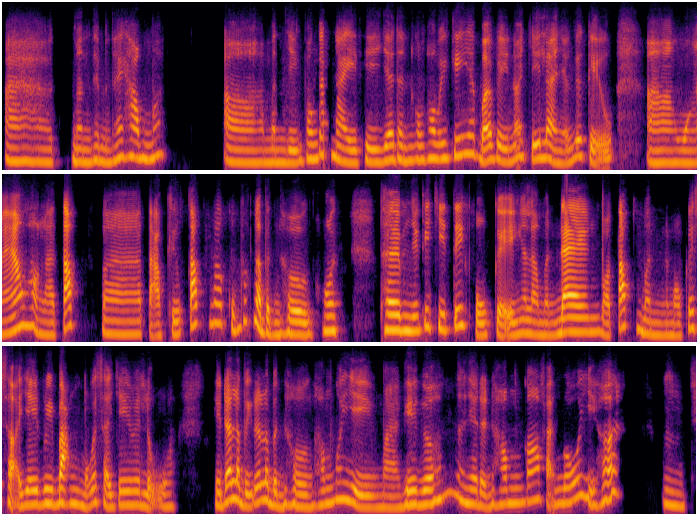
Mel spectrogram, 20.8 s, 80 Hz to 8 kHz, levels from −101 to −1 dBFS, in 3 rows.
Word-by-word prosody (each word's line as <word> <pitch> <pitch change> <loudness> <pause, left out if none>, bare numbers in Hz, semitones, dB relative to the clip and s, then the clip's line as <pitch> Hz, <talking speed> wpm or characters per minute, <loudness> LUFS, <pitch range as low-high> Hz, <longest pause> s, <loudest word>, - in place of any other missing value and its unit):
À, 190 -3 -4 0.3
mình 180 -2 -3
thì 200 - -3
mình 180 -2 -4
thấy 225 +6 -3
hông 230 -3 0
á. 260 - -5 0.6
Ờ, 175 -1 -3
mình 175 0 -4
diện 170 +1 -2
phong 220 0 0
cách 275 0 -4
này 180 -7 -1
thì 180 -2 0
gia 205 +2 +2
đình 200 -2 -3
cũng 205 - -3
hông 225 0 +1
ý 225 +1 -1
kiến 265 +4 -2
á. 290 - -1
Bởi 180 - +5
vì 205 -4 -1
nó 210 +6 -3
chỉ 215 - +2
là 230 -4 +1
những 165 - -6
cái 255 - 0
kiểu - - -2 0.7
quần 175 -1 -3
áo 225 +10 +4
hoặc 285 -7 -1
là 170 -1 -4
tóc 220 - +6 0.3
và 180 -1 -3
tạo 155 - 0
kiểu 175 0 -3
tóc 295 +2 +4
nó 325 0 -1
cũng 240 -7 -5
rất 360 +6 -7
là - - +7
bình 170 -4 -1
thường 175 -2 +3
thôi, 220 0 +2 0.4
thêm 230 0 +6
những 215 0 +1
cái 275 - -1
chi 245 - +1
tiết 290 +1 +1
phụ 165 0 -1
kiện 170 - +2
như 190 - -2
là 180 -2 -2
mình 165 +1 -5
đan 205 0 +7
vào 165 - -2
tóc 265 -1 +3
mình 180 -7 -4
là 165 - -7
một 155 -1 -5
cái 250 +9 -3
sợi 235 -8 0
dây 195 0 +3
ruy 210 0 +3
băng, 210 -1 +4
một - - -4
cái 215 - -2
sợi 165 - -1
dây 195 0 -1
lụa 175 -1 -4 0.4
thì 185 - 0
đó 245 +6 +6
là 260 - +4
việc 175 -5 -1
rất 230 - 0
là 260 - +2
bình 185 -5 -1
thường, 175 -5 -2
hông 200 +5 -4
có 265 - -1
gì 195 -12 +1
mà 155 -1 -6
ghê 195 +3 +2
gớm 210 - +1
nên 250 -7 -1
gia 205 - +1
đình 175 -1 -2
hông 205 +3 -3
có 245 +3 0
phản 205 -2 -4
đối 255 +9 -1
gì 195 - -1
hết. 250 +7 +2 0.5
Ừm, 190 -4 -5
200 Hz, 275 wpm, -23 LUFS, 175-230 Hz, 0.7 s, là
